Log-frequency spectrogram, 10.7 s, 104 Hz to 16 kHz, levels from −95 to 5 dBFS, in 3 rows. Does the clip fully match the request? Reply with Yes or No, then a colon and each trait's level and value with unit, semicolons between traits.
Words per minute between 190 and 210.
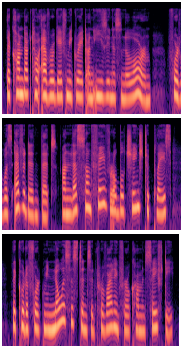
No: average, 180 wpm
